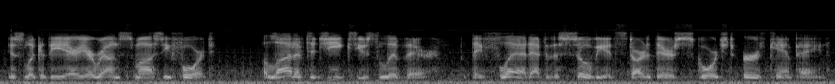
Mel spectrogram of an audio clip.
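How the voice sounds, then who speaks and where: Deep, intense military briefer. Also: male voice, pushed and bright, a little hiss or hum, poor audio. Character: grim, seasoned male soldier briefing on a war. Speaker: military briefing narrator in a game. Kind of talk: scripted briefing monologue in a video game cassette tape.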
